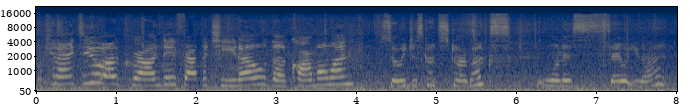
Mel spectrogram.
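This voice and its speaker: A woman's fairly slow speech in a dry sound with no echo, over noticeable background noise. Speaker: vlogger. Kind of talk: casual vlog chat. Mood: relaxed, upbeat. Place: car. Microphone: phone near.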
